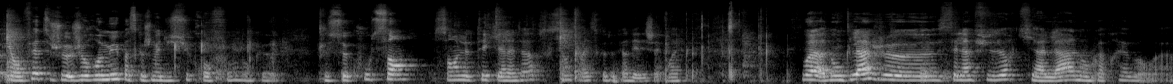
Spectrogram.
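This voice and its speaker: A woman's voice: medium pitch, steady tone, moderate pace, reverberant, a little hiss or hum. A woman chatting casually to the camera in a home vlog, full of fillers and restarts. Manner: chatty, many fillers and restarts, fond baby talk to pets and baby. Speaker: family vlogger.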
